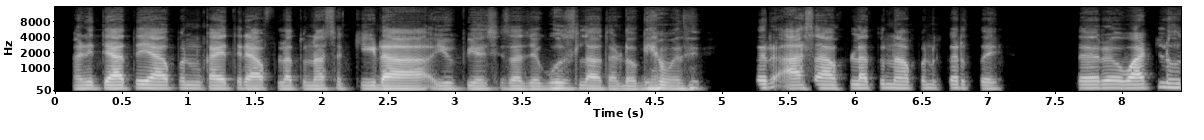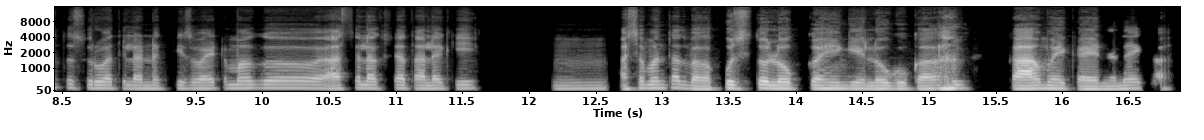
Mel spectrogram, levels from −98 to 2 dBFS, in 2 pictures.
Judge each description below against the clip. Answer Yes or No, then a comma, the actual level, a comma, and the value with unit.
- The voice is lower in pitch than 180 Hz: Yes, low, 135 Hz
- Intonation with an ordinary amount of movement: No, narrow, 2.3 semitones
